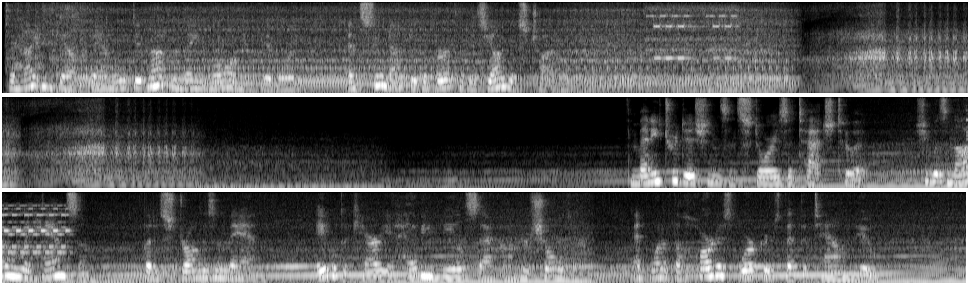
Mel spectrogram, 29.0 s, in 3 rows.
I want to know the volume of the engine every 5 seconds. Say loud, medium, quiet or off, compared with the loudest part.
loud, loud, medium, medium, loud, loud.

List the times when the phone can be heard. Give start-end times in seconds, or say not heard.
6.4-7.4, 19.2-20.1.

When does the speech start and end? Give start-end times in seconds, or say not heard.
0.1-5.8, 15.9-28.1.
